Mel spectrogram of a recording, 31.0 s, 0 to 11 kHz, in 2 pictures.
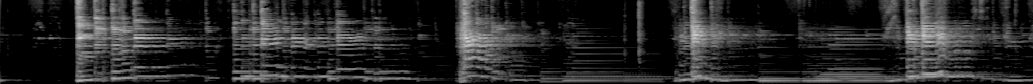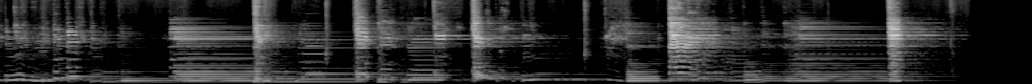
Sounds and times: Electric guitar: 0.0 - 30.1.

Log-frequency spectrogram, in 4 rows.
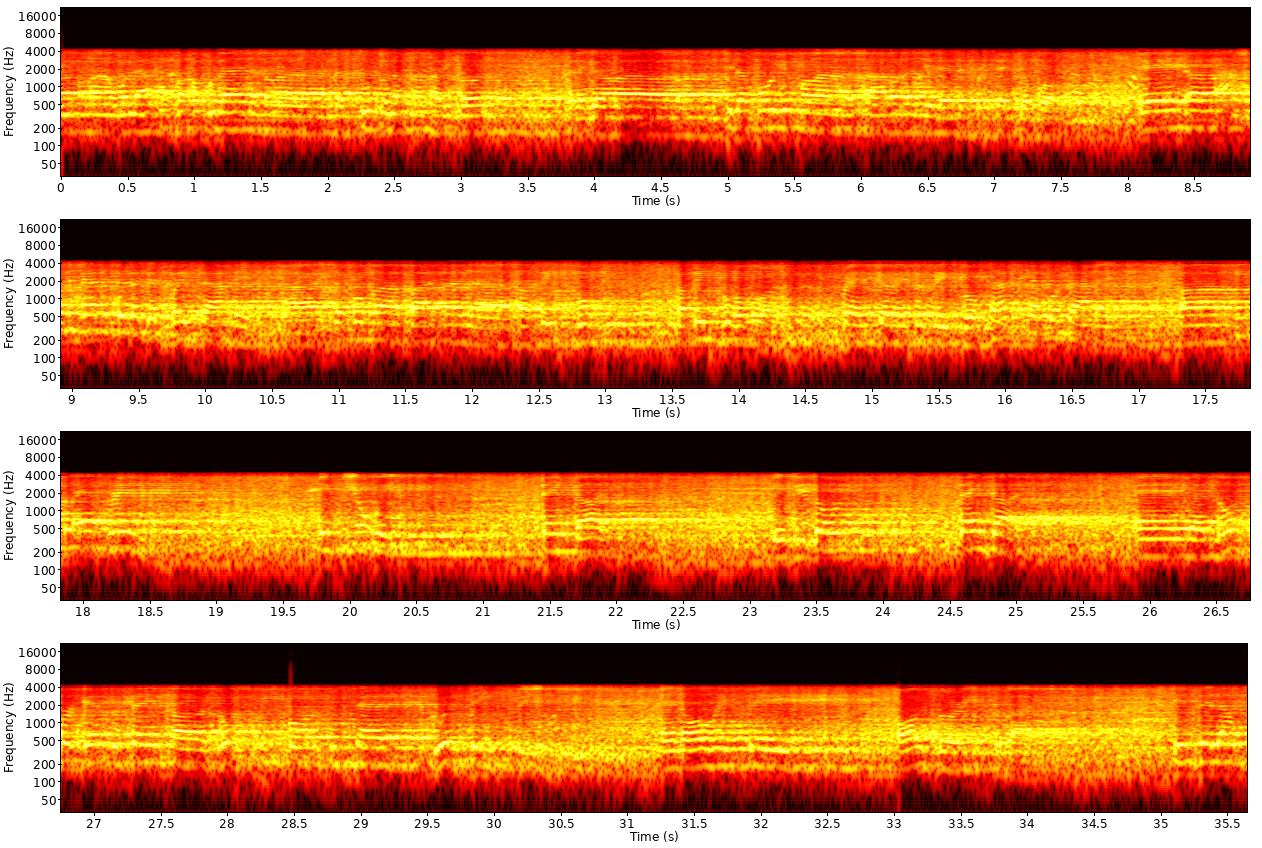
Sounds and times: Male speech, man speaking: 0.0 - 18.8, 19.7 - 20.8, 21.4 - 22.3, 23.2 - 25.3, 25.9 - 30.6, 31.2 - 34.3, 35.1 - 35.6
Narration, monologue: 0.0 - 35.6.

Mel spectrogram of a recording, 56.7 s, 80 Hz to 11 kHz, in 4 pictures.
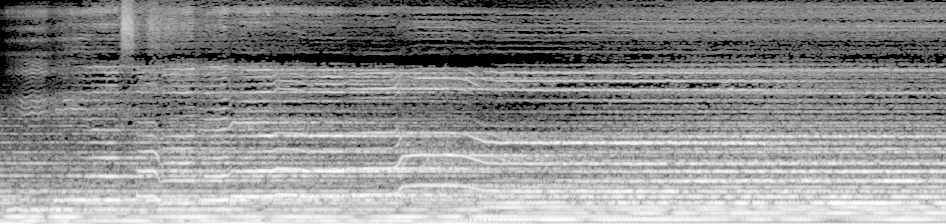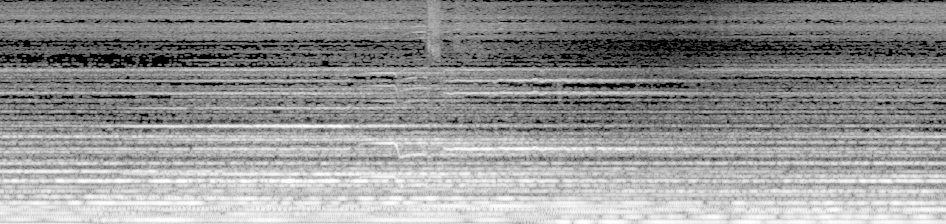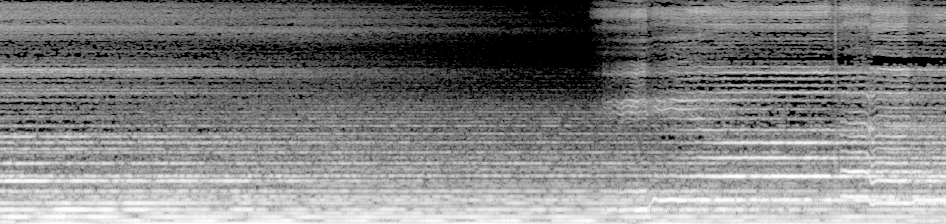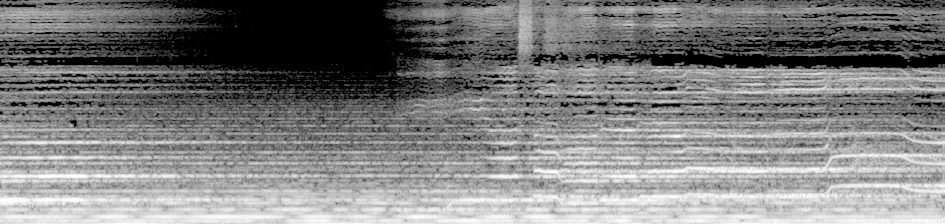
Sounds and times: Singing: 0.0 - 33.7, 37.4 - 46.7, 48.6 - 56.7
Background music: 0.0 - 56.7
New-age music: 0.0 - 56.7.

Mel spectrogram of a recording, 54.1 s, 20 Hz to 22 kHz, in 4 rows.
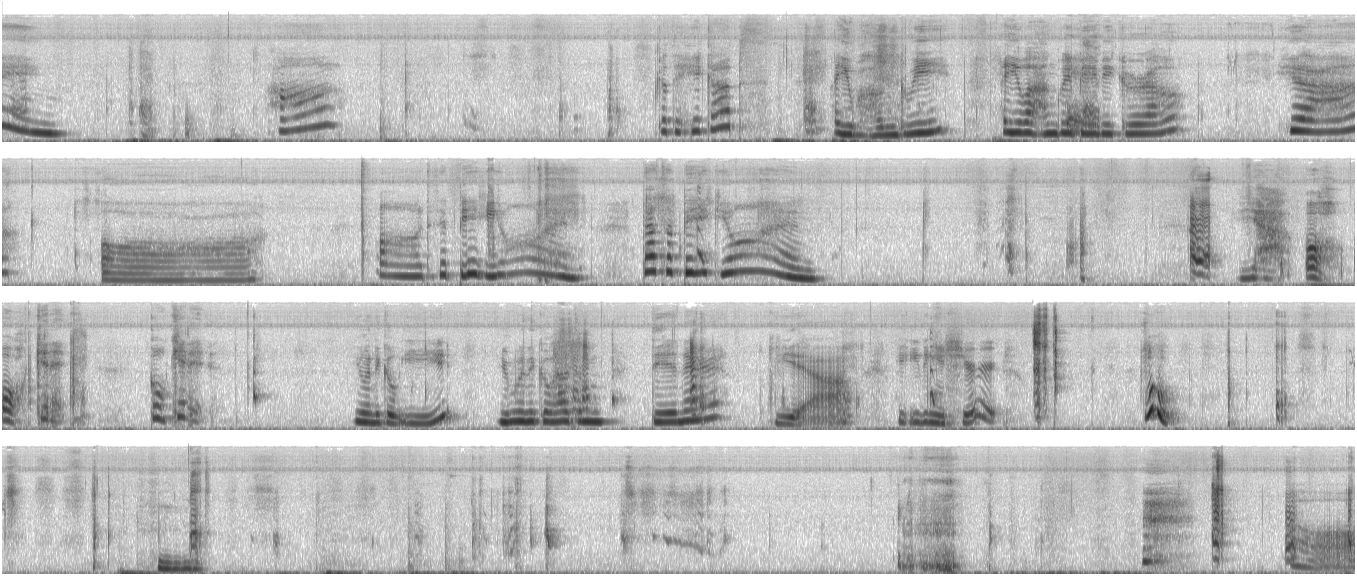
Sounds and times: Speech: 0.0 - 0.7, 2.7 - 3.4, 6.6 - 7.5, 8.3 - 11.9, 12.8 - 13.7, 14.5 - 16.2, 17.3 - 21.8, 25.9 - 27.9, 28.5 - 29.3, 30.6 - 37.1, 53.4 - 54.1.

